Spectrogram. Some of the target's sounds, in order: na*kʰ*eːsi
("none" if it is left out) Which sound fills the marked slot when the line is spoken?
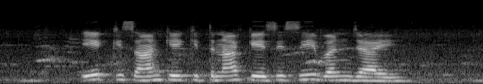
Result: k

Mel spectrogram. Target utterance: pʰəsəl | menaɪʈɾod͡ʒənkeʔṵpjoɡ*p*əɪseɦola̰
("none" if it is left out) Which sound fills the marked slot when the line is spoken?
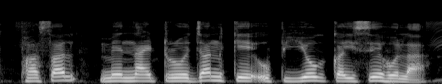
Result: k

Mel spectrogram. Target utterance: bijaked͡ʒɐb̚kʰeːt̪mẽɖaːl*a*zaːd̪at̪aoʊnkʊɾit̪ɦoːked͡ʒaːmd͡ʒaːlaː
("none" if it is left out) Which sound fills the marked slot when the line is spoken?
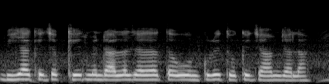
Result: a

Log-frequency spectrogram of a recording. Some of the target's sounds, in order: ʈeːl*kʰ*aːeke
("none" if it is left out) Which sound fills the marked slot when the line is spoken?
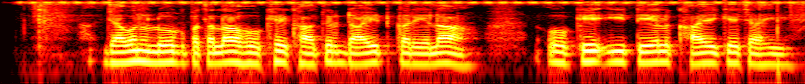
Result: kʰ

